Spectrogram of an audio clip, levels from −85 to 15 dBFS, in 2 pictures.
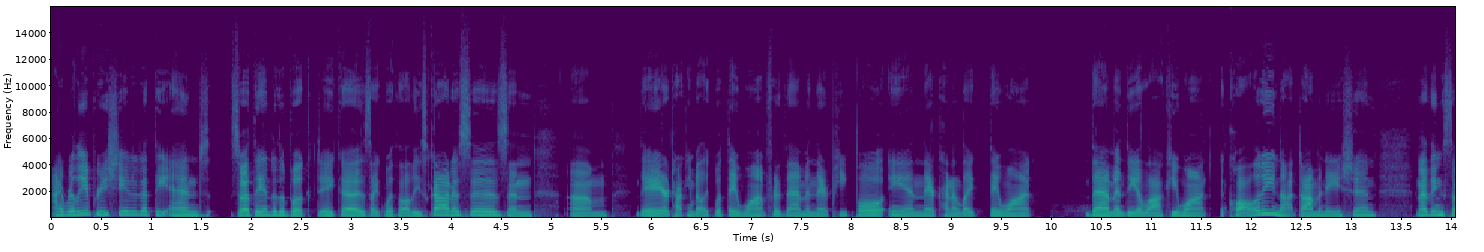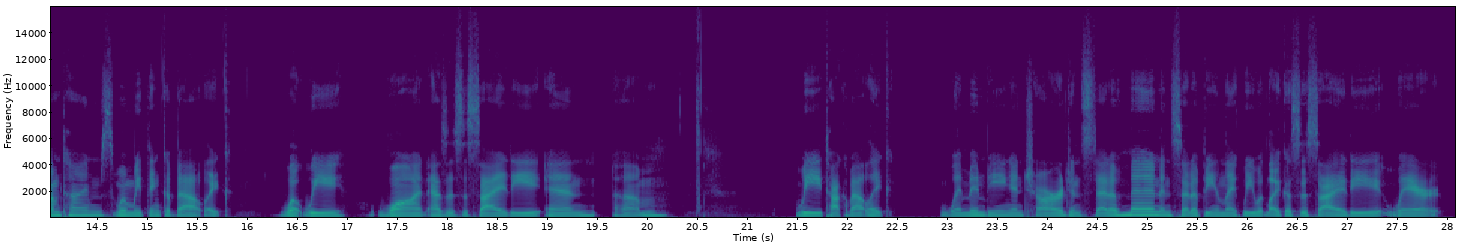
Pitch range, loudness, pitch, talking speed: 165-200 Hz, -32 LUFS, 180 Hz, 190 wpm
